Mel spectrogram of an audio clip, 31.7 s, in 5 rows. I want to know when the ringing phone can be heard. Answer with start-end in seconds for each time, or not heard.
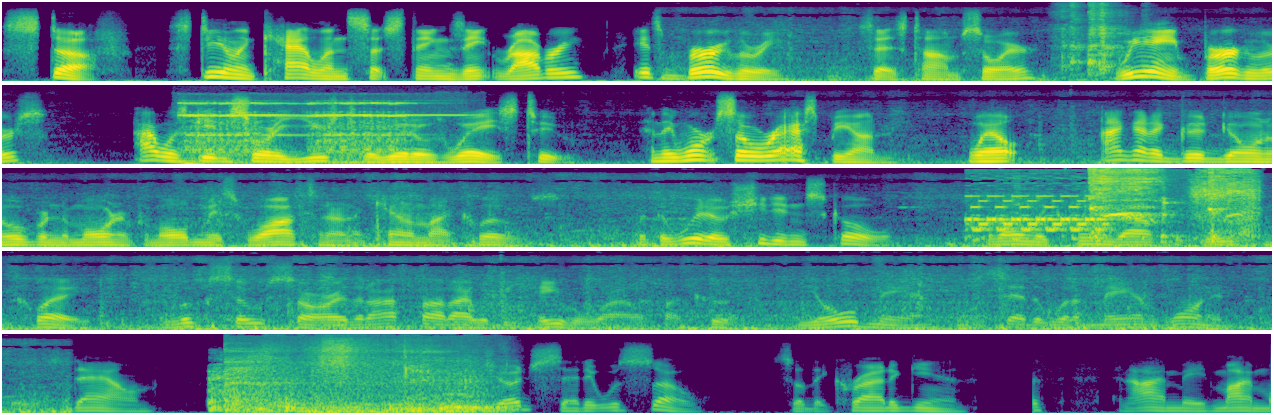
7.2-8.8, 17.5-19.0, 26.5-28.0.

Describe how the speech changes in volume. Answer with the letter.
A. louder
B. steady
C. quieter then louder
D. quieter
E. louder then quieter
D.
